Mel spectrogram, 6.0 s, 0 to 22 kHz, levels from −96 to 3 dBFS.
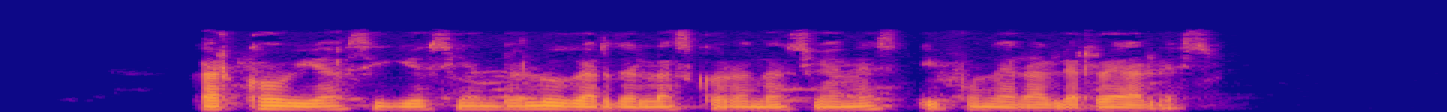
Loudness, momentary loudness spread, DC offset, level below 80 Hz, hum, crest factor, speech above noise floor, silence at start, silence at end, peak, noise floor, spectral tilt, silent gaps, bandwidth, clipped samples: -22 LUFS; 7 LU; under 0.1%; -56 dBFS; none; 20 dB; over 69 dB; 0.85 s; 1 s; -2 dBFS; under -90 dBFS; -7 dB/octave; none; 7.4 kHz; under 0.1%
